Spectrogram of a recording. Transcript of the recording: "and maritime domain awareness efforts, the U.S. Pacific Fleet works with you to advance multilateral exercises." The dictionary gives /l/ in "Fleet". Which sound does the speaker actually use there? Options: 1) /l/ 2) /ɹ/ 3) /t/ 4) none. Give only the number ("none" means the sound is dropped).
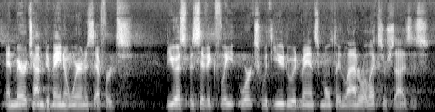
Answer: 1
